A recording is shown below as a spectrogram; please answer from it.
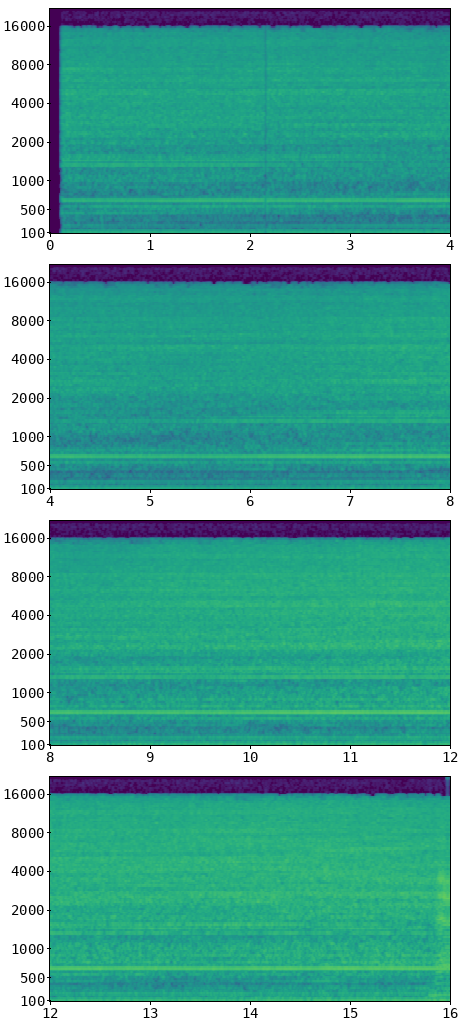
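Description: Backpack leaf blower's small engine running steadily at one constant speed, growing gradually louder.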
